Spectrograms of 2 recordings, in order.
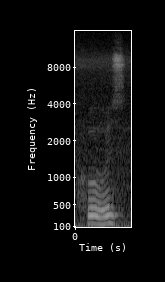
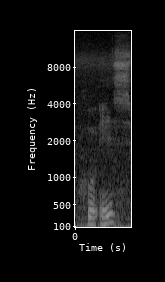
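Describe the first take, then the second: First: It is said as one contracted word. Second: It is said as two full words.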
